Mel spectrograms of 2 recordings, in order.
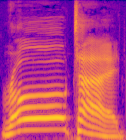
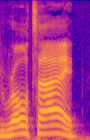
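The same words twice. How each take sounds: First: It is said enthusiastically, with a slight Southern touch. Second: It is said flatly, with little enthusiasm.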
